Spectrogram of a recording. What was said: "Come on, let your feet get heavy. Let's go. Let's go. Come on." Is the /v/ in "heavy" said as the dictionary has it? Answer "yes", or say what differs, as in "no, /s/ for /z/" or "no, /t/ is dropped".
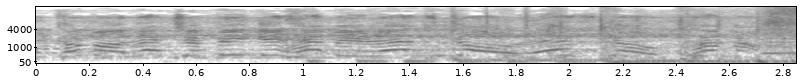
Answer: no, /p/ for /v/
